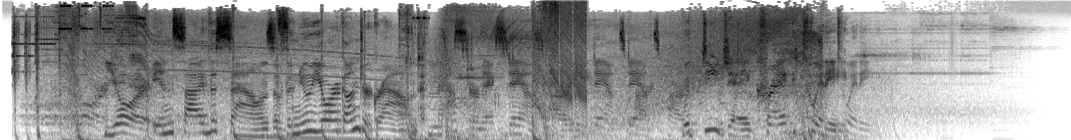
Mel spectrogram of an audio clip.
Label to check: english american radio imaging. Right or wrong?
Right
